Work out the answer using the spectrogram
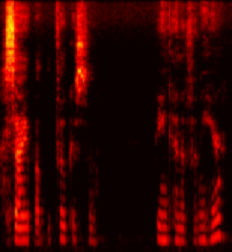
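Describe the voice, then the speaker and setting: A woman's voice: on the low side, little pitch movement, a little fast, darkish tone, breathy edge. A young woman chatting casually at home, showing an item to her camera with small laughs and plenty of fillers. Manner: chatty, giggly, many fillers. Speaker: homesteading vlogger. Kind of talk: casual show-and-tell. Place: home indoors.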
